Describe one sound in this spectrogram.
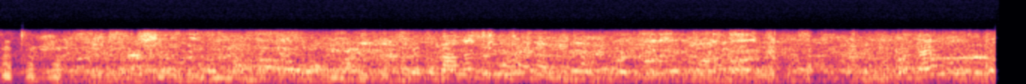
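A dense crowd of men and women chatters loudly all around, in an echoing hall.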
